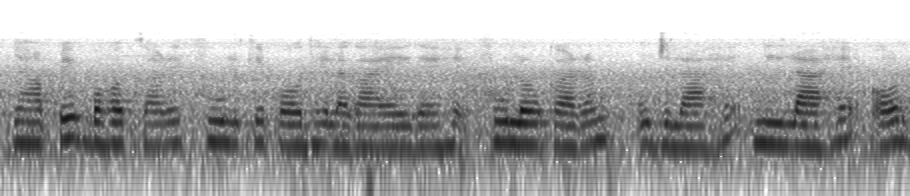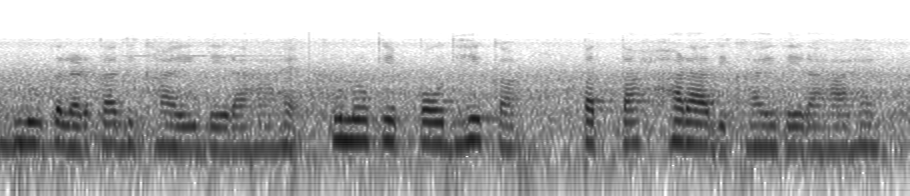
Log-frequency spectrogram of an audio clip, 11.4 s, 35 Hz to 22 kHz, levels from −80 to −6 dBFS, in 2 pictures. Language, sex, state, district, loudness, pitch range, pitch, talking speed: Hindi, female, Bihar, Gopalganj, -23 LUFS, 175-200 Hz, 190 Hz, 185 wpm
